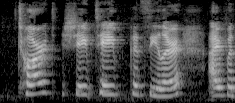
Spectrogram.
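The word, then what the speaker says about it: Tarte: I put some short why do I always say shark it's not a shark it's tart shaped tape concealer I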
